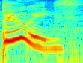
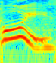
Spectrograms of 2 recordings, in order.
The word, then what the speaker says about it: buoys: You say buoys. It's boys. That's how it's how Americans say.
